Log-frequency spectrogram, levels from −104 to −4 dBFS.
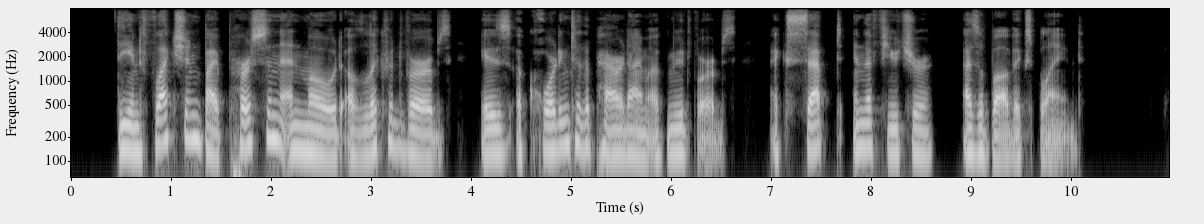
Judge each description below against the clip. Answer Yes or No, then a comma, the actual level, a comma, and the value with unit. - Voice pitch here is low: Yes, low, 130 Hz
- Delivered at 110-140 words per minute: Yes, slow, 135 wpm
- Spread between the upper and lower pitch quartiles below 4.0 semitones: Yes, average, 3.2 semitones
